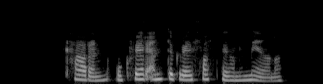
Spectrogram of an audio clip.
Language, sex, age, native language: Icelandic, female, 20-29, Icelandic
